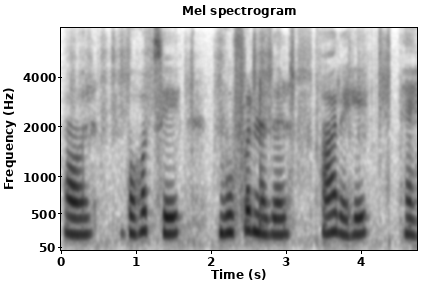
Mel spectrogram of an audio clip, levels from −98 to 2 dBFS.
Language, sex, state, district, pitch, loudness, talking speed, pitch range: Hindi, female, Himachal Pradesh, Shimla, 230 Hz, -16 LUFS, 100 wpm, 220-240 Hz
